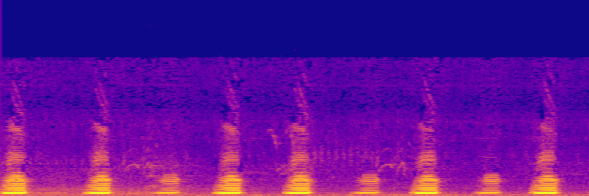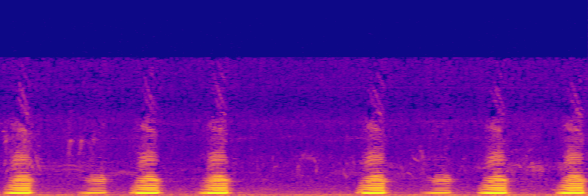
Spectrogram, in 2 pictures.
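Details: Steady run of boreal digging frog calls, clipped nasal honks about every half second, some loud and some fainter, continuing for nearly twelve seconds.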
